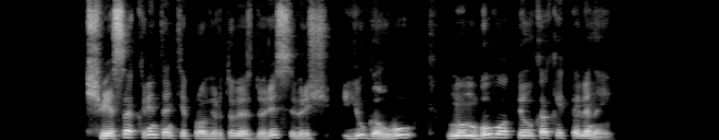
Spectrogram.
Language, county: Lithuanian, Vilnius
